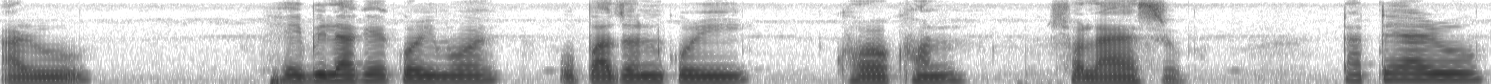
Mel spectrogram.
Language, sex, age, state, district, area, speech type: Assamese, female, 45-60, Assam, Dibrugarh, rural, spontaneous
